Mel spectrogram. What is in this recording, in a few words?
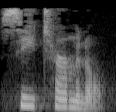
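"C-Terminal", English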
